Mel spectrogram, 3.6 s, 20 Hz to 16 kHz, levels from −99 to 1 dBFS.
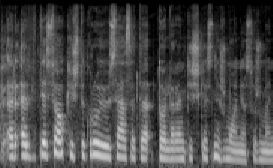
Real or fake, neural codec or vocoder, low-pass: fake; vocoder, 44.1 kHz, 128 mel bands every 512 samples, BigVGAN v2; 14.4 kHz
